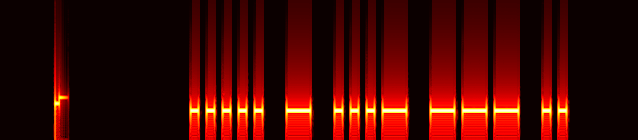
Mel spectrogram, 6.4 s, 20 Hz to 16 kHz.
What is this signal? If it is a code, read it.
Morse code, heard as a keyed tone, about 15 wpm, 700 Hz. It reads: 5TVOI
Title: Code Groups - 5 Letter:Numbers - 15wpm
